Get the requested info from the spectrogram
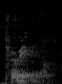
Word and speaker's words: Ferrigno: Ferrigno.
